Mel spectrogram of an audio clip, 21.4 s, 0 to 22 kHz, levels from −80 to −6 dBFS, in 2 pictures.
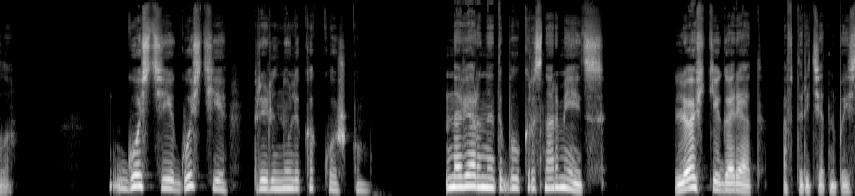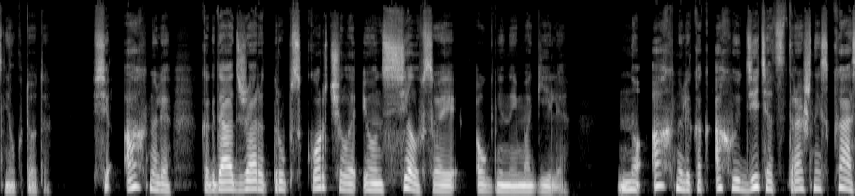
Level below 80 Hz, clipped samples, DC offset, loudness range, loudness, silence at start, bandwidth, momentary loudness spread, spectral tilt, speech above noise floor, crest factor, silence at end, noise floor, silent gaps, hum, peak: -66 dBFS; under 0.1%; under 0.1%; 5 LU; -20 LUFS; 0 s; over 20 kHz; 13 LU; -4.5 dB/octave; 54 dB; 20 dB; 0 s; -74 dBFS; 0.42-0.69 s, 1.24-1.36 s, 5.28-5.57 s, 7.91-8.36 s, 11.72-11.84 s, 18.33-18.41 s; none; -2 dBFS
